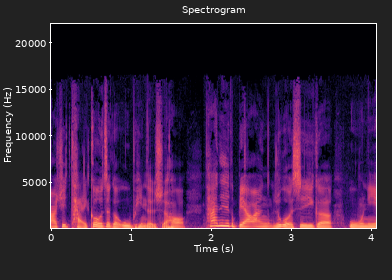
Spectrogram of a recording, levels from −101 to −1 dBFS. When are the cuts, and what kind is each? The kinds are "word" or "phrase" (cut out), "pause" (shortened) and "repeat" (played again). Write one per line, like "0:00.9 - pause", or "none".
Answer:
none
